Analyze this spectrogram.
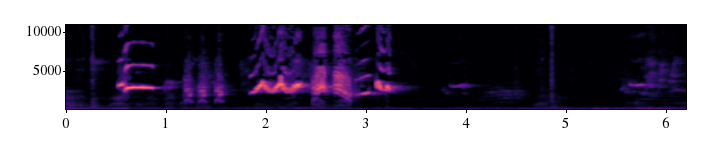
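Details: Kacer, the oriental magpie-robin, singing actively with varied rare material: a bright rising whistle, short clipped chips, then a dense warbling run of slurred high notes before fading to quiet.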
